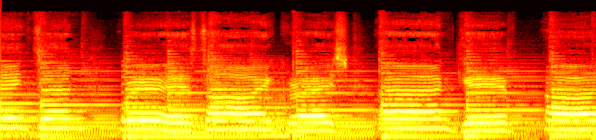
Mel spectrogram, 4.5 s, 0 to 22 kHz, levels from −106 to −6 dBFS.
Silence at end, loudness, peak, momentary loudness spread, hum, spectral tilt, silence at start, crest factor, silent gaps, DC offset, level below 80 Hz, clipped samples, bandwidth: 0 s; -16 LUFS; -2 dBFS; 7 LU; none; -7 dB/octave; 0 s; 12 dB; none; under 0.1%; -32 dBFS; under 0.1%; 14 kHz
